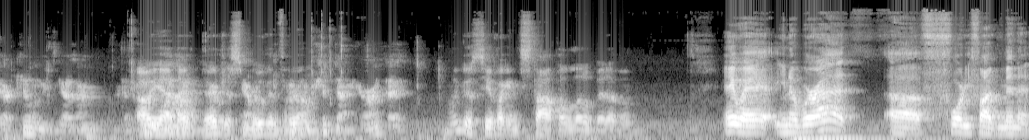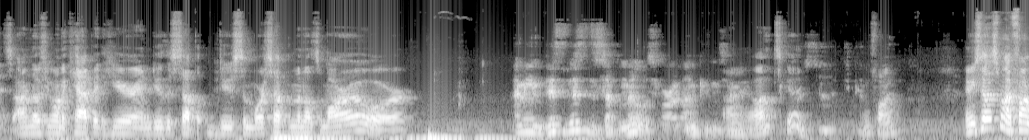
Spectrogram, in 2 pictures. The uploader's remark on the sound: You’ll have to excuse the audio. Started this conversation over a friendly game of Stellaris and the topic of Tarantino’s Trek came up and we started recording…without headphones.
